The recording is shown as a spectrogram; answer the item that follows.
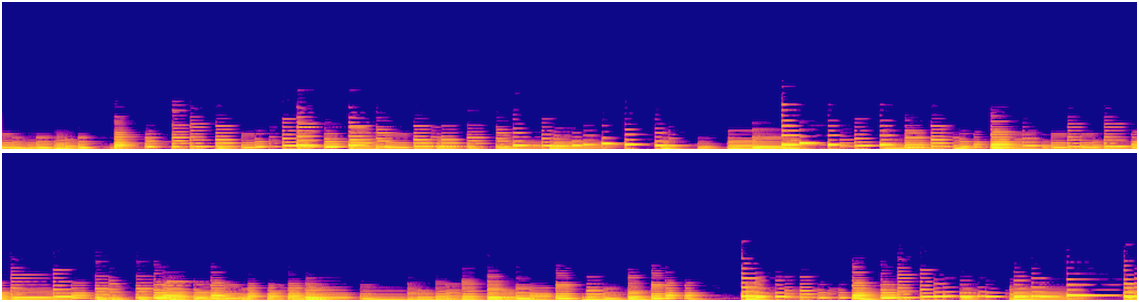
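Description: Roland digital stage piano played with both hands: a steady flow of notes and chords in a piano voice, with a short break about three-quarters of the way through before the playing resumes.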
